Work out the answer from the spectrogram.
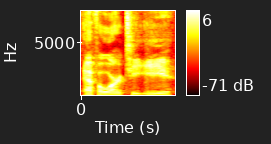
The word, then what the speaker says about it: forte: so fort it's spelt f-o-r-t-e and in italian uh that's pronounced forte and sorry it's music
